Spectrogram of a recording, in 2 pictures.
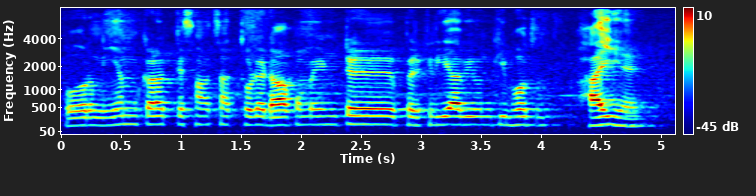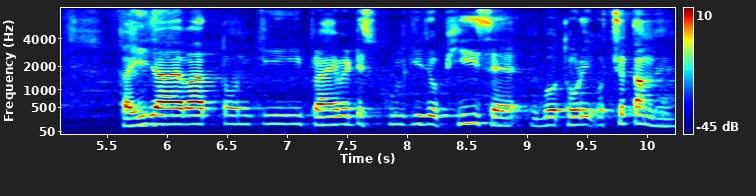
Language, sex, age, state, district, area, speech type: Hindi, male, 45-60, Madhya Pradesh, Hoshangabad, rural, spontaneous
